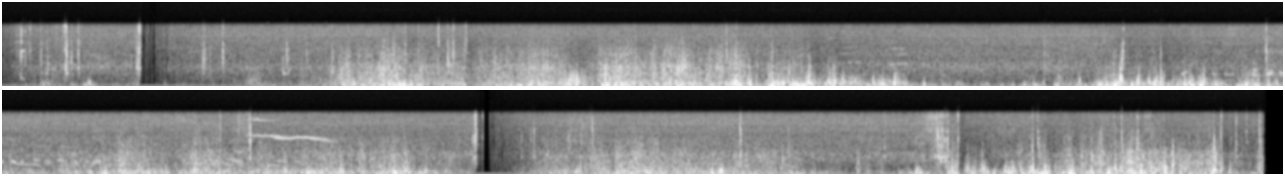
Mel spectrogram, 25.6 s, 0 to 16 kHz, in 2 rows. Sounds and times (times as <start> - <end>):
Outside, rural or natural: 0.0 - 25.5.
